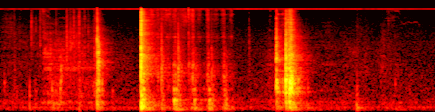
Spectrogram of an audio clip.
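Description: Clicks and clatter of tools being handled and set down on a workbench after hand soldering, as the soldering iron is lifted away from the board. The loudest clatter comes about one and a half seconds in, a second one near three seconds.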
